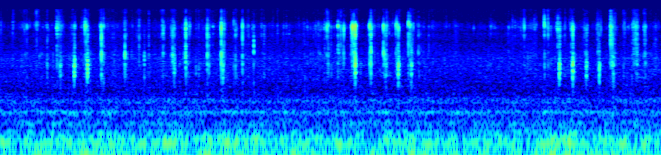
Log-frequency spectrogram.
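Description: Guinea pig chewing crisp romaine lettuce close up: a quick, irregular run of small crunches, several a second, over a low steady hum.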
